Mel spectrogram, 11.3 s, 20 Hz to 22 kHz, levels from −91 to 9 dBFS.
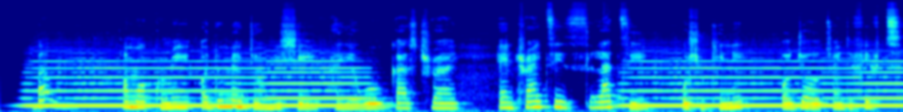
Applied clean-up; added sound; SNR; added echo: none; Wind instrument, woodwind instrument; 0 dB; none.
